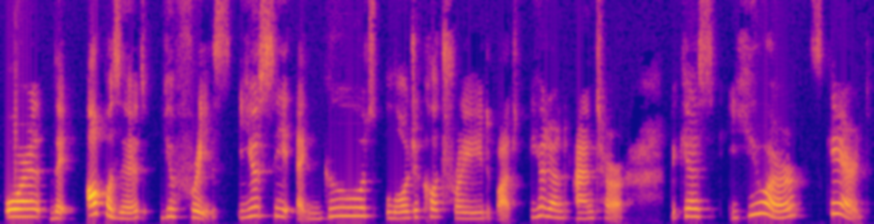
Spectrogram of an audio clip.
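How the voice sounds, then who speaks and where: A woman's voice: high-pitched, expressive, slow pace, highs cut off. A woman with a Ukrainian accent, a native Ukrainian speaker, talking candidly and reflectively to her channel's viewers, with the odd hesitant "uh". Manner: candid, confessional, with hesitant fillers. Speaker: trading vlogger. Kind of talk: personal reflective monologue.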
